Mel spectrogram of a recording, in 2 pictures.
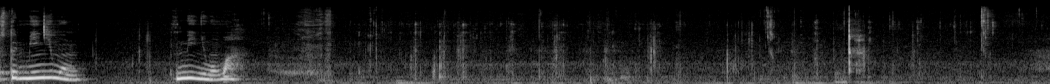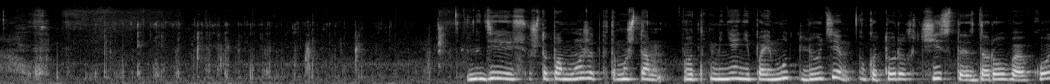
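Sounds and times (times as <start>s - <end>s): chewing soft food: 0.9s - 1.7s, 2.7s - 15.2s.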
